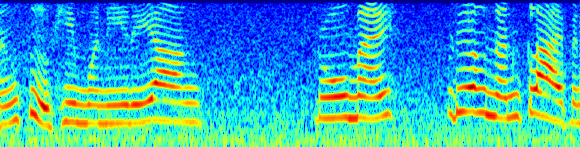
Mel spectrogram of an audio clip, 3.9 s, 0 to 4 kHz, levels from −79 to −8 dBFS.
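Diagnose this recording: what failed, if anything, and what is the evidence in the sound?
Nothing failed: the speech is band-limited at 4 kHz, which fits a narrowband G.711 call path working as intended, and the room noise sits about 24 dB below the speech, part of the recording rather than any stage of the chain.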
